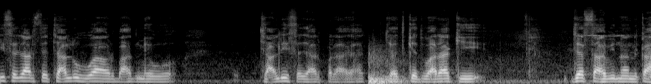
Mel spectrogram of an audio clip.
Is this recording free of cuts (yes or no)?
no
